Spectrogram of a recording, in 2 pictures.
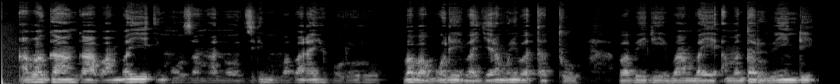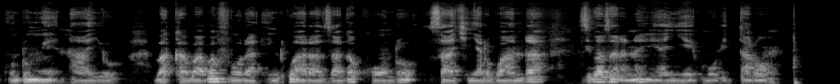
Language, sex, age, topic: Kinyarwanda, female, 25-35, health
